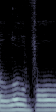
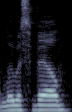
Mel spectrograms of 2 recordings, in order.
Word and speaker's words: Louisville: You can see we've had a lot of reports here, especially in the Louisville or Louisville. Depends on where you're from and how you say it out there in Illinois.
